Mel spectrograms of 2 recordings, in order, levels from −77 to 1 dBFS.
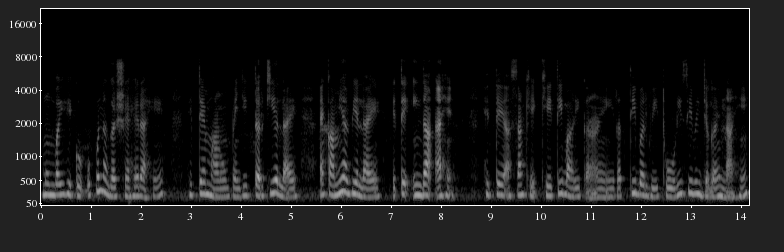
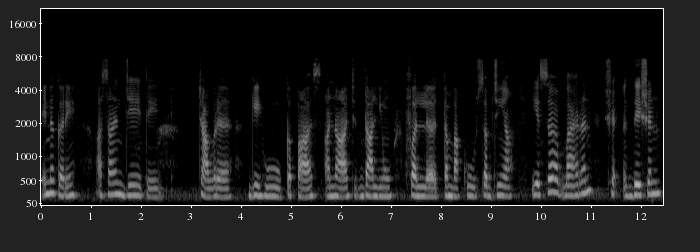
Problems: constant background noise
